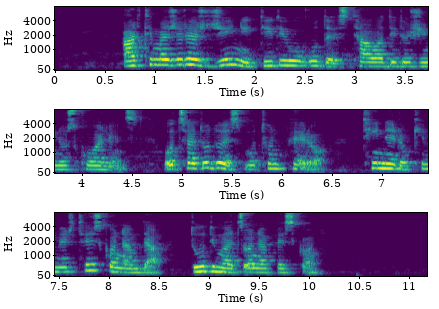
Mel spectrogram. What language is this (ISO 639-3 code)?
xmf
